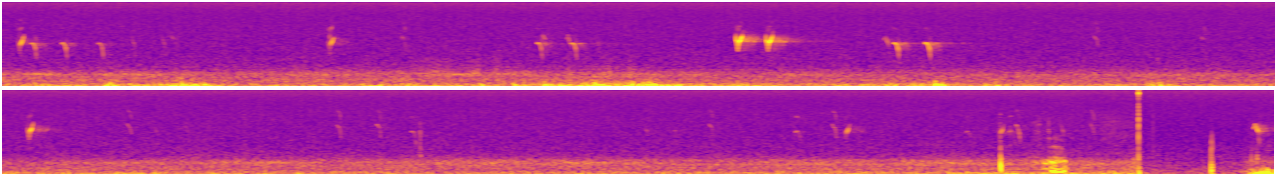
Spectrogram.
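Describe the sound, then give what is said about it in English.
A pair of small birds near a mist net chirp in short, high, scattered bursts over a steady low rumble of outdoor noise. The calls are faint and come irregularly, a few at a time, with no one talking. “Just rushed those birds, missed them.”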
